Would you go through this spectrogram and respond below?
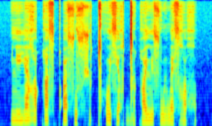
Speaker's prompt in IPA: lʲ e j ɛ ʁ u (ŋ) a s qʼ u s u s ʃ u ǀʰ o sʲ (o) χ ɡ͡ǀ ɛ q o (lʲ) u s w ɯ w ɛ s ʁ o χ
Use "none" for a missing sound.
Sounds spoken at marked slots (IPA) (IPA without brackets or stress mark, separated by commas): q, u, lʲ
